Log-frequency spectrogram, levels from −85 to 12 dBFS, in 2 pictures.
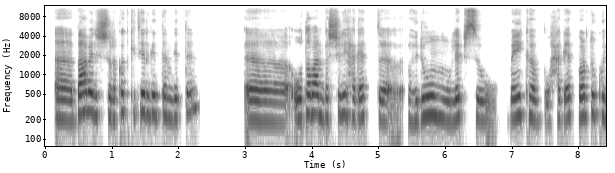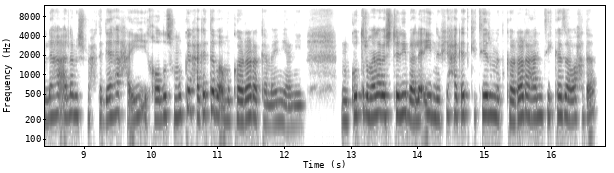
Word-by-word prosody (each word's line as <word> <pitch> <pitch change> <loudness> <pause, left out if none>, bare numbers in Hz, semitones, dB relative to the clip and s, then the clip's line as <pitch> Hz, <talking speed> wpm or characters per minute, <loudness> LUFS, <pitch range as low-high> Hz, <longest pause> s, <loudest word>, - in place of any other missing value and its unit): آآ 205 -1 +2
باعمل 255 +7 +6
اشتراكات 235 +1 -2
كتيرة 245 0 +2
جدًا، 240 -1 -1
جدًا، 215 +7 -4 0.7
آآ 190 -2 +2
وطبعًا 245 +4 +4
باشتري 230 +2 -1
حاجات 215 0 -2 0.6
هِدوم، 220 +4 +2
ولِبس، 205 +2 0
وميك 210 +3 -3
أب، 200 -2 -1
وحاجات 200 +4 -4
برضه 225 +2 +2
كلها 230 0 -3
أنا 240 +2 -3
مش 230 -1 -7
محتاجاها 215 +3 -5
حقيقي 225 -2 -7
خالص، 225 +3 -1
وممكن 235 +5 -1
حاجات 245 +1 -1
تبقى 275 - +4
مكررة 200 +2 +2
كمان، 180 0 -7
يعني 170 0 -7 0.6
من 195 0 -4
كتر 235 +4 +1
ما 220 - +2
أنا 245 +1 +3
باشتري 240 0 +4
بالاقي 200 +2 +2
إن 220 -3 -2
في 205 +5 -11
حاجات 235 +1 -2
كتير 240 +1 +2
متكررة 215 0 +1
عندي، 225 +1 -3
كذا 230 -3 0
واحدة. 210 +1 -4
220 Hz, 150 wpm, -23 LUFS, 205-240 Hz, 0.7 s, باعمل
